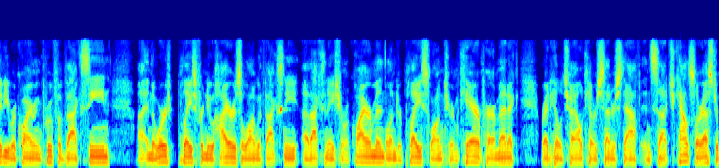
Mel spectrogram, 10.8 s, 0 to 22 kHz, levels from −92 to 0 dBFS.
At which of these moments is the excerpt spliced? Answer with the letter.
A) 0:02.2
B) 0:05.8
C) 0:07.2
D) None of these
B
